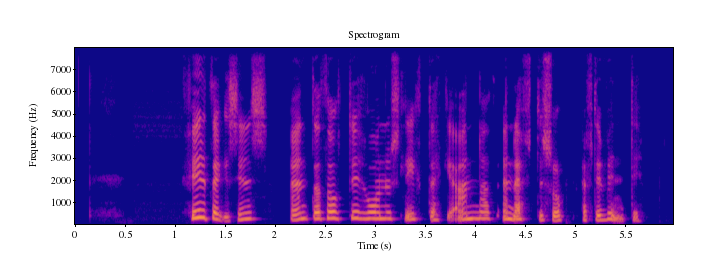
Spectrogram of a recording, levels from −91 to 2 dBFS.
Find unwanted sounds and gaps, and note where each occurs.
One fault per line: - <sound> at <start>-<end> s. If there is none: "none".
none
